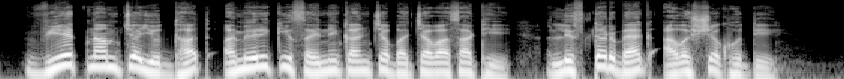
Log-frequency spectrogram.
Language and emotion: Marathi, neutral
